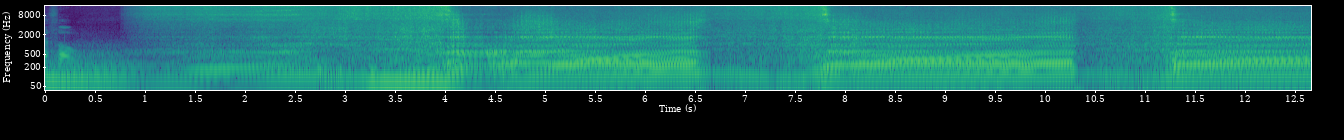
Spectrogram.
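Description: A car engine revs up hard, changing gears with brief dips.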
